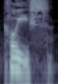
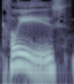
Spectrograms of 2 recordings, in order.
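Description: First: The name does not rhyme with cheese. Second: The name rhymes with cheese. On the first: The speaker calls it wrong. "not Cleese" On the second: The speaker calls it right. "Cleese, like cheese"

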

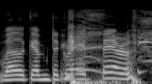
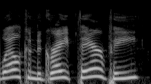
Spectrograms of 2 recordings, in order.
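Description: First: It is spoken in an attempted Australian accent. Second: It is spoken in a Southern American accent. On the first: The speaker calls it wrong. "I'm like a robot" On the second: The speaker calls it right. "The only accent I can do is a Southern accent"

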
